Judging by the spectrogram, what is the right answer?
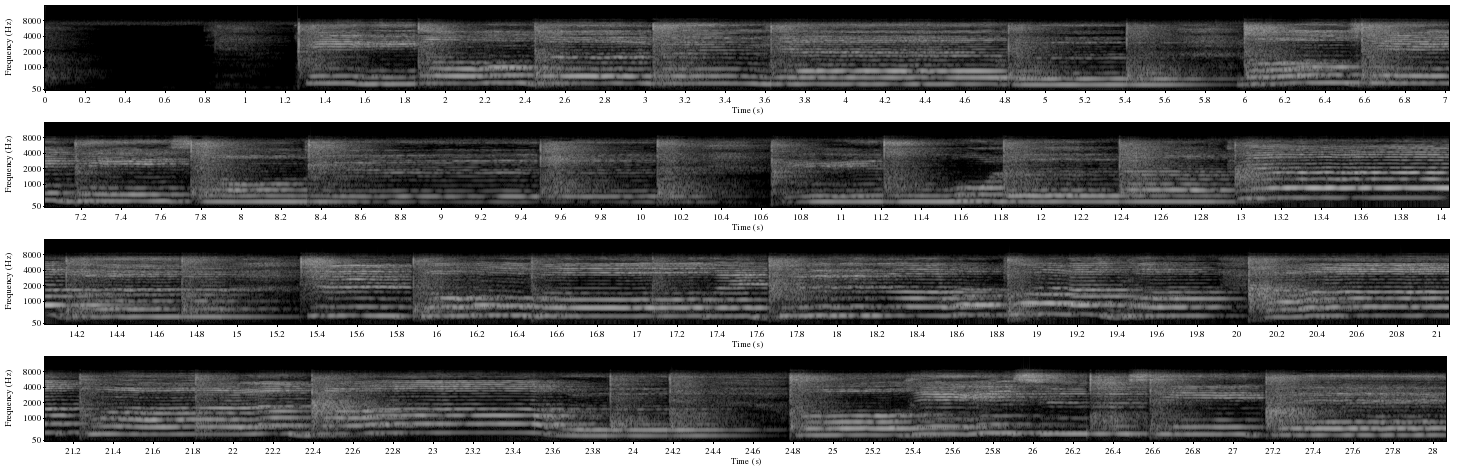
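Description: Women's voices singing a French-language Easter hymn of Christ's resurrection, with hand claps keeping a steady beat. The singing starts again about a second in after a short pause.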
